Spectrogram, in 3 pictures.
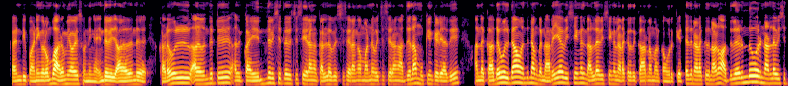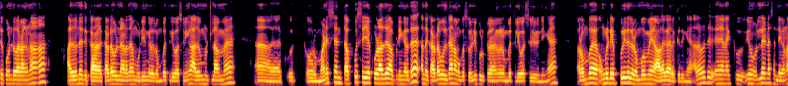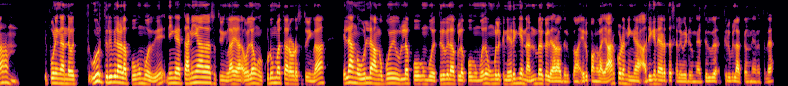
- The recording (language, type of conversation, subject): Tamil, podcast, ஒரு ஊரில் நீங்கள் பங்கெடுத்த திருவிழாவின் அனுபவத்தைப் பகிர்ந்து சொல்ல முடியுமா?
- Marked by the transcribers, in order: "கடவுள்" said as "கதவுல்"; drawn out: "அ"; unintelligible speech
